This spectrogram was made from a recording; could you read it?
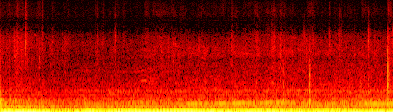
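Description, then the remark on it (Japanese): A Hato Bus tour bus engine rumbles deep, its low drone steadily climbing in pitch as the bus departs on the Yamanote-Shitamachi Best Selection sightseeing course, a continuous throaty hum lasting the whole six seconds. “こちら出発いたします。”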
